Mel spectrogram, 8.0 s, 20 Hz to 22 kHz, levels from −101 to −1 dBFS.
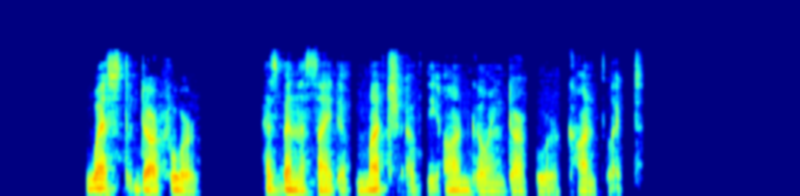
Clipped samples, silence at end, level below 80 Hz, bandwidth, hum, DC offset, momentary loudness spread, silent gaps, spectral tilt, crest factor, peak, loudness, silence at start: under 0.1%; 1.6 s; -70 dBFS; 7.6 kHz; none; under 0.1%; 13 LU; 2.01-2.61 s, 5.29-5.36 s, 5.61-5.67 s, 6.23-6.34 s; -5 dB/octave; 24 dB; -12 dBFS; -34 LUFS; 0.85 s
